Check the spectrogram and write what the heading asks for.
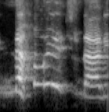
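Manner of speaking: high, loud indignant denial; retold protest. Retelling arguing with Peter, mock indignant high protest. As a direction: squeak out a shocked denial. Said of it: "I'm like".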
